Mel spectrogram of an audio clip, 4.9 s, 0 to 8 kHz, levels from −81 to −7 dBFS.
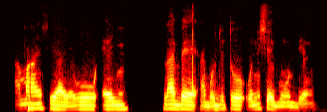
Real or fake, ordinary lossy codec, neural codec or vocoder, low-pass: real; Opus, 16 kbps; none; 7.2 kHz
